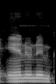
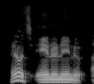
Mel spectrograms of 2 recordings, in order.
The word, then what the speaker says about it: Annunen: And I know it's Anunin, you know, maybe some people. I've heard it three ways on the broadcast. – I say Anunin, so sorry. I have the emphasis on the wrong syllable.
